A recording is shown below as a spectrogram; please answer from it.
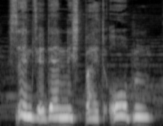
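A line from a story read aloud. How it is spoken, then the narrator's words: Scattered sighing voices. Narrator (German): seufzte bald hier, bald dort einer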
